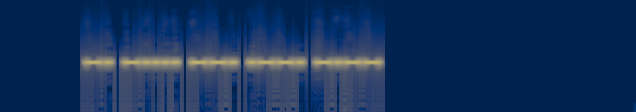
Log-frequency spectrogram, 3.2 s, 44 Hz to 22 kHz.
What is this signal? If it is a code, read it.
Morse code, heard as a keyed tone, about 64 wpm, 700 Hz. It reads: N6GPY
